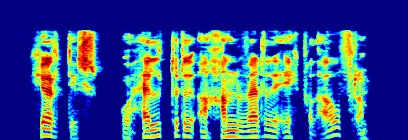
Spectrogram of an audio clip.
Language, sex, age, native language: Icelandic, male, 30-39, Icelandic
